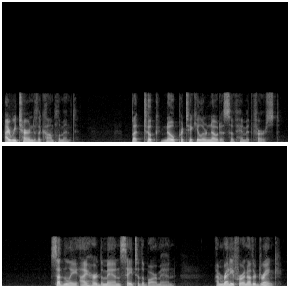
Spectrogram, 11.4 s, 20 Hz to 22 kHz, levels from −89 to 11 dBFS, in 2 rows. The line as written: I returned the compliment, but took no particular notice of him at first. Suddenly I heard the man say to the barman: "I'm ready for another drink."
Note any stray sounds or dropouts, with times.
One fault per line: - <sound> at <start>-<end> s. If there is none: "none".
none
